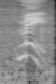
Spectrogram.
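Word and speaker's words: 妹: The second one on the right hand side give you the sound as well, pronounce mei.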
